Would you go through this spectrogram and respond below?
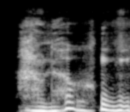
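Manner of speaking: slow, loud, feigned innocent tone.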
